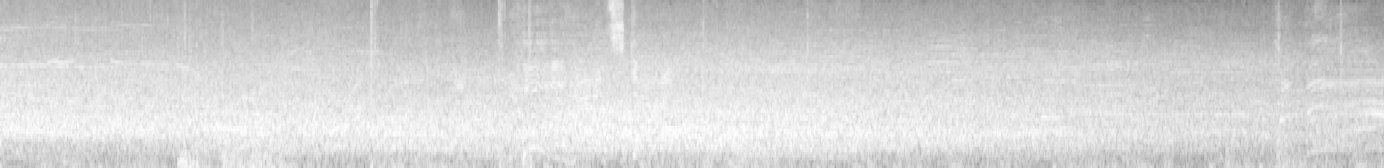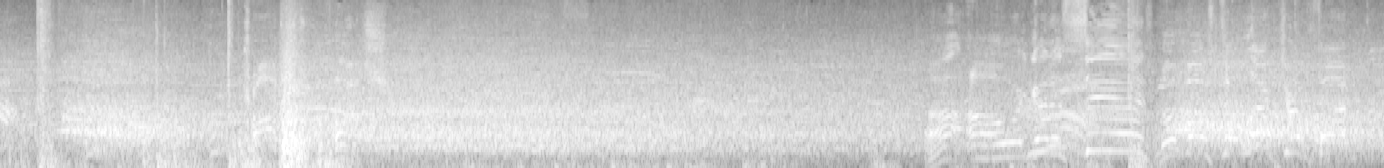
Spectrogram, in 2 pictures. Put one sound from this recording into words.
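An arena crowd roars and cheers.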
